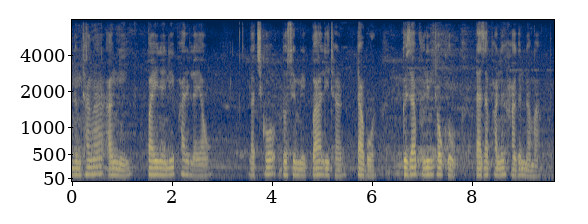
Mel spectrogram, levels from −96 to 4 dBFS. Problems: none marked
